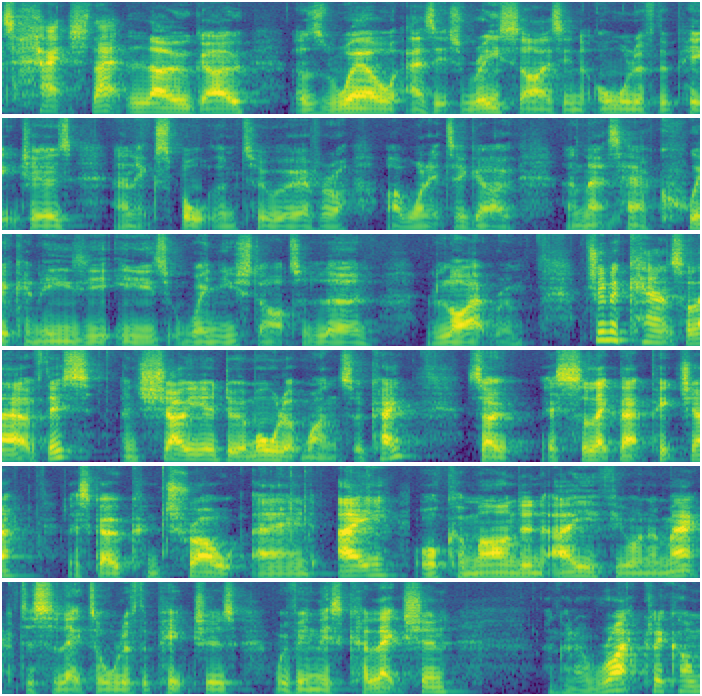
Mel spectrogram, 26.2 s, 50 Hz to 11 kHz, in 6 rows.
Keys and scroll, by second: 19.3 ctrl+a.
